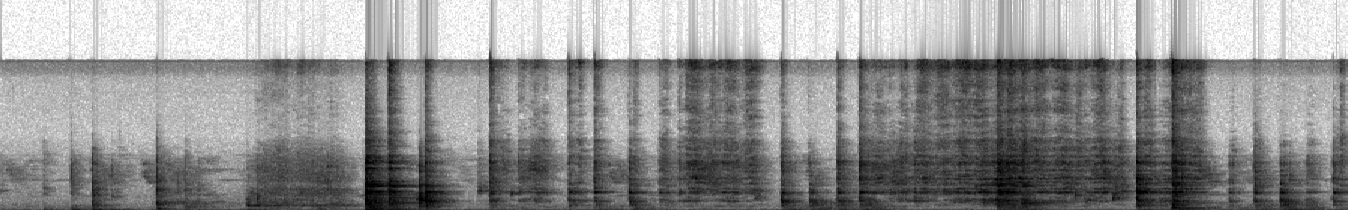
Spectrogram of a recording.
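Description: A metal spoon scraping and clinking against a steel pot, stirring tomato paste into olive oil. Quiet scooping at first, then quick repeated clinks and scrapes from about three seconds in.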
